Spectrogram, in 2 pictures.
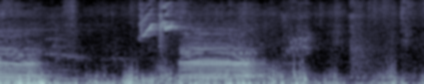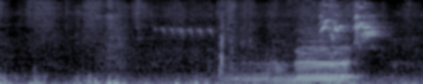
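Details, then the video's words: Cows on a village farm walking back to the barn in the afternoon, mooing in three deep, harmonic bursts: a short one at the start, a longer drawn-out low at two seconds, another near the end, over steady rural background noise. "The cattle walk back to the barn in the afternoon - Sound of cows"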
